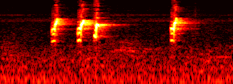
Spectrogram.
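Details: Stripe-throated bulbul singing in the morning, clear sharp chirped notes in a group of three followed by one more after a pause.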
